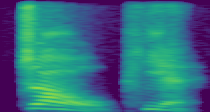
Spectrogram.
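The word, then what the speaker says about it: 照片: Jadi Z sama ZH itu bacanya tidak pakai angin. Jadi yang saya bilang bersih tidak ada pakai H. H itu adalah lidah diangkat saja ya. Jadi bacanya zhao pian.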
